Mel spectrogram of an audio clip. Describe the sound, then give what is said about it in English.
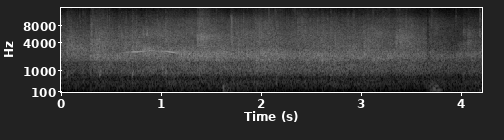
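Audience applause welcomes a speaker, a dense, even wash of clapping that holds steady for several seconds, with no voices over it. “So if you would give her a round and welcome her.”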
